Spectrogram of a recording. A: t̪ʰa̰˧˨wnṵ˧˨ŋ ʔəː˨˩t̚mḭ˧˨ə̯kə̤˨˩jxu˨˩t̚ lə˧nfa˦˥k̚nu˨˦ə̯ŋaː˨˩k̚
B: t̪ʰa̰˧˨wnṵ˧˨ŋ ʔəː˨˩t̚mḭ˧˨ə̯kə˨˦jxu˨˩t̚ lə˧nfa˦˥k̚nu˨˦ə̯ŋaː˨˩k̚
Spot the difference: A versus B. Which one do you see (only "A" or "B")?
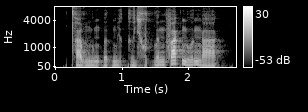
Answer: A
